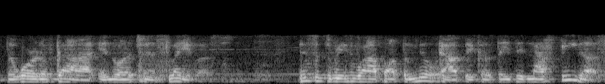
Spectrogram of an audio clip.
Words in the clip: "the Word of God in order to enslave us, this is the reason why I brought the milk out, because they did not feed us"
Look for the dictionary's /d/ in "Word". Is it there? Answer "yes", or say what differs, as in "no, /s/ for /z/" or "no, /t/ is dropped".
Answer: yes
